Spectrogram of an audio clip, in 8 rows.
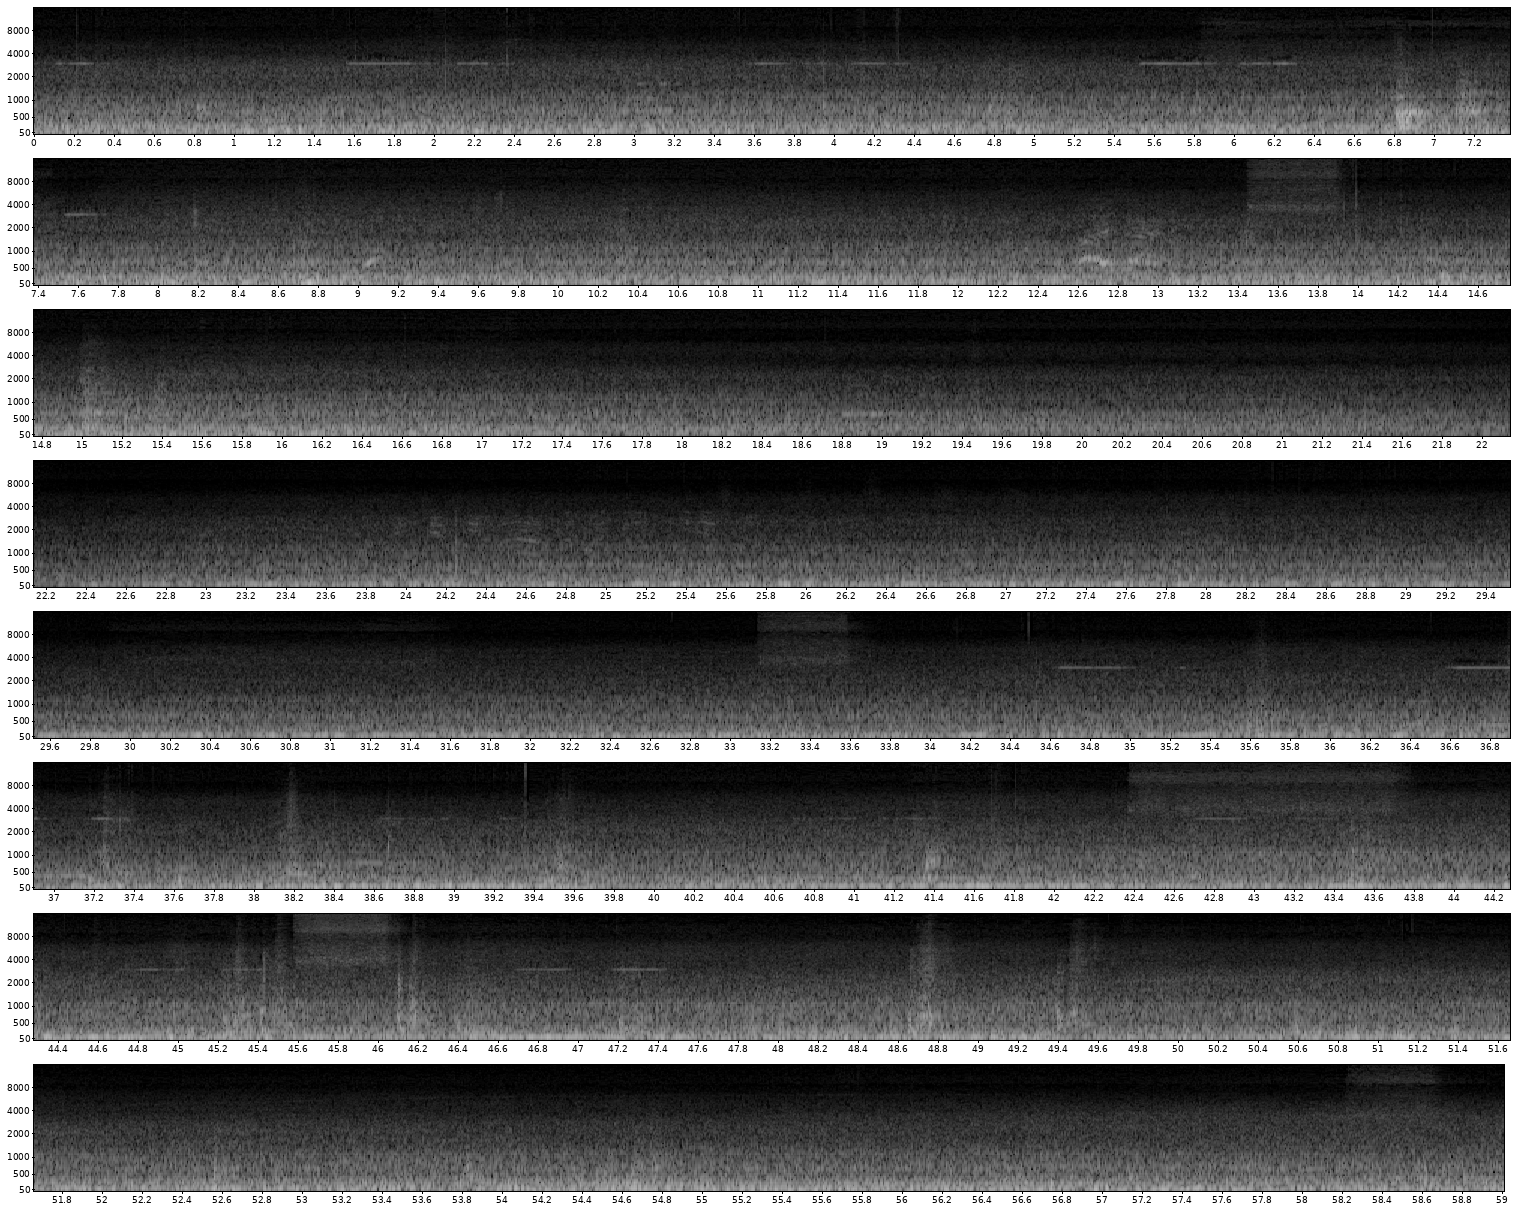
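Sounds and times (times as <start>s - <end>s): wheel and track noise: 0.0s - 19.9s, 22.5s - 59.0s
railcar engine drone: 0.0s - 59.0s
brief hisses: 13.4s - 14.0s, 33.2s - 33.8s, 45.5s - 46.2s, 58.2s - 58.8s.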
